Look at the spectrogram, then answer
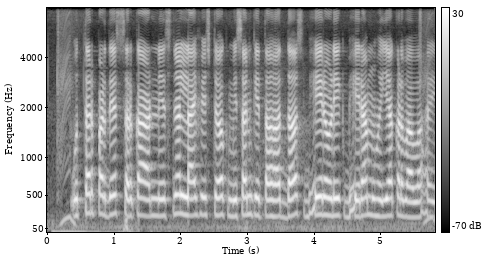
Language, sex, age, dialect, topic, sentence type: Magahi, male, 18-24, Western, agriculture, statement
